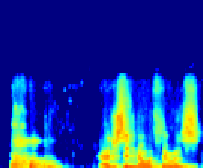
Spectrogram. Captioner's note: female coughs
